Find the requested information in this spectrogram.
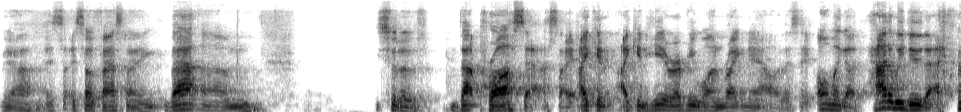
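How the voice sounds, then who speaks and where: A medium-pitched man's voice with big swings in loudness and audible room echo. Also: ordinary pitch variation, moderate pace. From London, East End (Bethnal Green). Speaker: podcast host. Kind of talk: interview conversation.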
